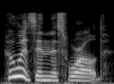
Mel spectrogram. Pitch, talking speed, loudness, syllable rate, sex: 230 Hz, 260 wpm, -17 LUFS, 4.7 syllables/s, female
